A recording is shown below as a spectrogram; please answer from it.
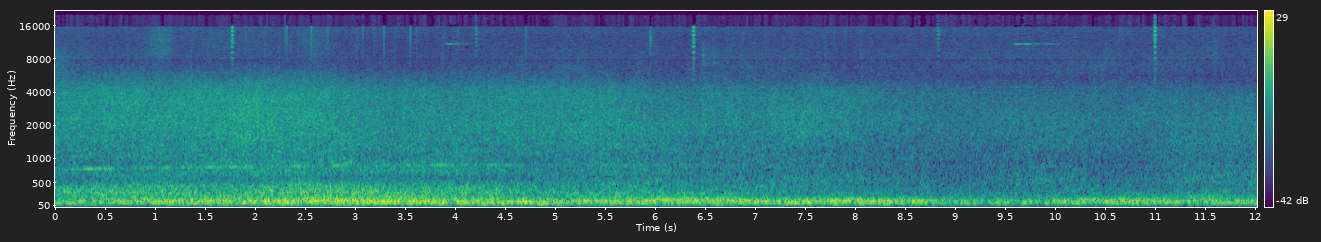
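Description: Jet airliners, including an Air France 777, taxi at Los Angeles International Airport, producing a continuous loud engine roar and rumble with wind noise throughout and no voices.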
